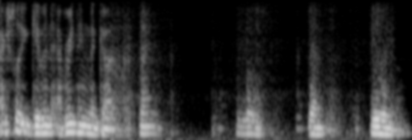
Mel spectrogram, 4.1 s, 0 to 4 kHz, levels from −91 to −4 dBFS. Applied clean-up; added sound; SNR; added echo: neural mask model DeepFilterNet 3.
